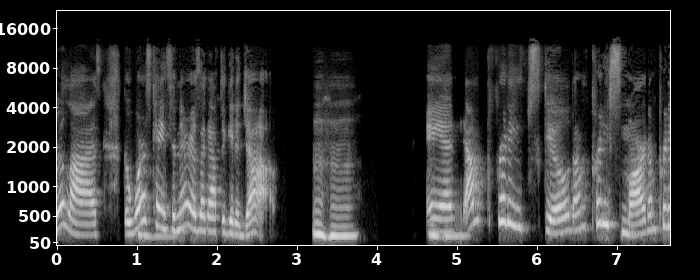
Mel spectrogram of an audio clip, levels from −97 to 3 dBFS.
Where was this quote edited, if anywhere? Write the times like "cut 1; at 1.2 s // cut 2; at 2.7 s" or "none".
none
